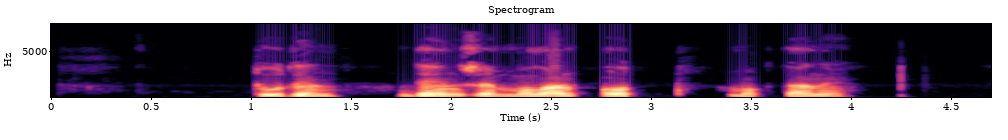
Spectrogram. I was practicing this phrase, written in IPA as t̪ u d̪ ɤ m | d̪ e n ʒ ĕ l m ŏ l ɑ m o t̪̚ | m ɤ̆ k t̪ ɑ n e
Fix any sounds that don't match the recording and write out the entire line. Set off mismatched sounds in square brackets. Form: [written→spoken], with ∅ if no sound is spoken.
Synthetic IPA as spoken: t̪ u d̪ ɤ [m→n] | d̪ e n ʒ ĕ [l→∅] m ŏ l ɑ [m→n] o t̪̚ | m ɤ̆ k t̪ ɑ n e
